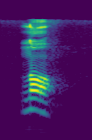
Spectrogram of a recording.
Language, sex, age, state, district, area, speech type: Assamese, male, 30-45, Assam, Lakhimpur, rural, read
